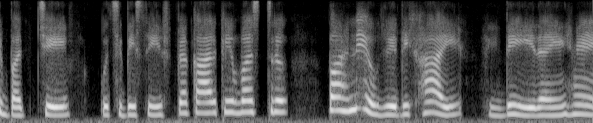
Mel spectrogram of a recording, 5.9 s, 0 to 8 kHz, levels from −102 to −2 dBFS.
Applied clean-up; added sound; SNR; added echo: neural diffusion model UNIVERSE++.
